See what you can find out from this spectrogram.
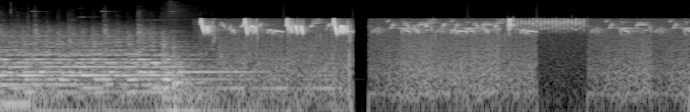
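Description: Bright bird chirps and tweets ring out in quick bursts over a steady hiss, following a soft harmonic tone at the start; one brief silent gap breaks the chirping near the middle.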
